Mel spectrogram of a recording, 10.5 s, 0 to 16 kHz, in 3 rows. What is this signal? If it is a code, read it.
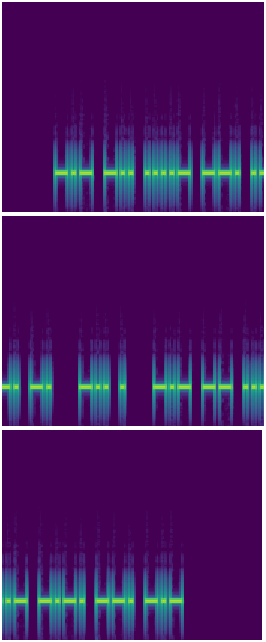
Morse code, heard as a keyed tone, about 22 wpm, 700 Hz. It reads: KD4GRN DE KM4CGK
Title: USA Callsign DE Callsign - 6 Characters - 22wpm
